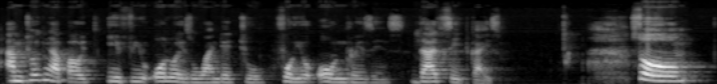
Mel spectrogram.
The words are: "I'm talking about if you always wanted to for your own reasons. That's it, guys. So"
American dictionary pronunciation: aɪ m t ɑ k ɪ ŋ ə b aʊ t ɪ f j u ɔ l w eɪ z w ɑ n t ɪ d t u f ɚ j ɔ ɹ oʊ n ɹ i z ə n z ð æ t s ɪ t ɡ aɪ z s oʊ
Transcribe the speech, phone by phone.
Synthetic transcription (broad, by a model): aɪ m t ɑ k ɪ ŋ ə b aʊ t ɪ f j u ɔ l w eɪ z w ɑ n t ɪ d t u f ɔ j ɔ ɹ oʊ n ɹ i z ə n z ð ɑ t s ɪ t ɡ aɪ z s oʊ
